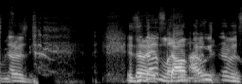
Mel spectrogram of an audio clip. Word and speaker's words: Lemon: Yeah, it's Don Lemon. Yeah, yeah, it's pronounced Lemon, dude.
